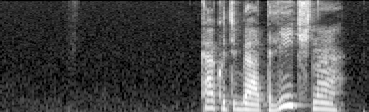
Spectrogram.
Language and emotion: Russian, positive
